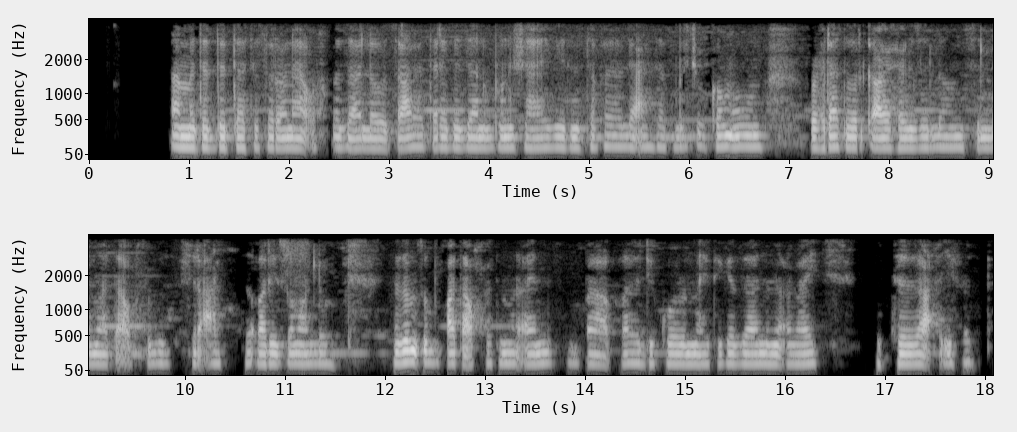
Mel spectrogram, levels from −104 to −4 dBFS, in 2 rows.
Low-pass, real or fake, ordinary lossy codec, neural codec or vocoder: 3.6 kHz; real; AAC, 32 kbps; none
